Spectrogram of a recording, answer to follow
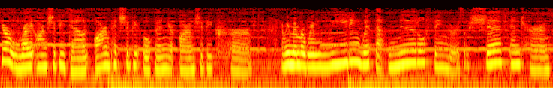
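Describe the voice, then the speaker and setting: A woman teaching tai chi, giving serene, calm movement cues in short, unhurried step-by-step phrases. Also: on the high side. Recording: dull lo-fi audio with background music.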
